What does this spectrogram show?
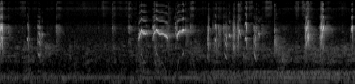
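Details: Kolibri ninja (purple-throated sunbird) with brown breast, giving varied song: a cluster of high wavering chirps midway, then scattered sharp ticks and squeaks, over a faint steady low hum.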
